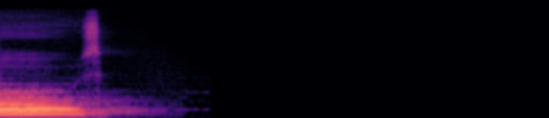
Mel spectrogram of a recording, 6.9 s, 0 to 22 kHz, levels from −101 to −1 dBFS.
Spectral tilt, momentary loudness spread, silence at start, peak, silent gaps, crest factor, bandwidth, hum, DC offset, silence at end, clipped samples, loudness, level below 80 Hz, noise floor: -8.5 dB/octave; 18 LU; 0 s; -12 dBFS; none; 18 dB; 12 kHz; none; under 0.1%; 5.6 s; under 0.1%; -25 LUFS; -76 dBFS; -77 dBFS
